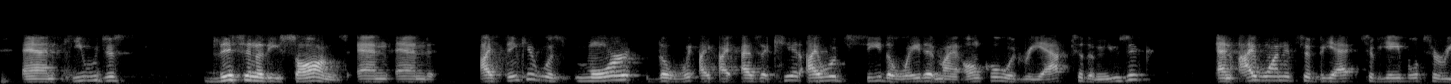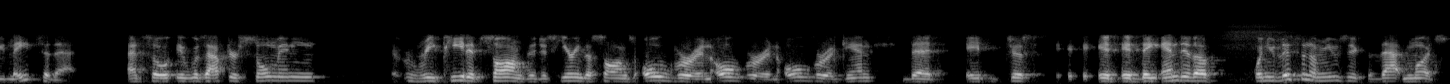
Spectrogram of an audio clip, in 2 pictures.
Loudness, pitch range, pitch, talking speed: -25 LUFS, 145-185 Hz, 165 Hz, 175 wpm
